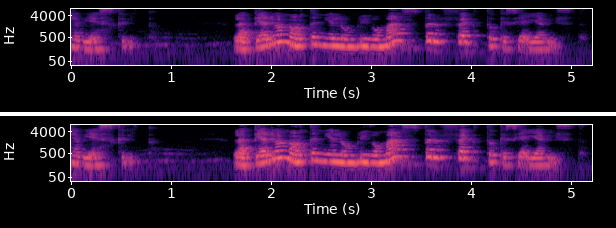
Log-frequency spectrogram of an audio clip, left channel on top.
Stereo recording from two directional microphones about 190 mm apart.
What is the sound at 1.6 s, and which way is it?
Speech, 15° right (ahead or behind).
